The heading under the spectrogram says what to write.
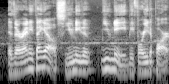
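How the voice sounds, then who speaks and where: Using a put-on character voice at medium pitch, a man talks at a fairly quick pace over clear background noise. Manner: theatrical.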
